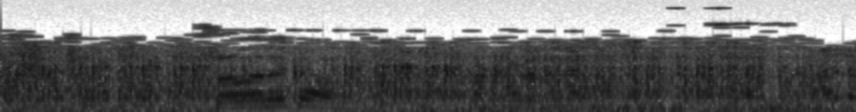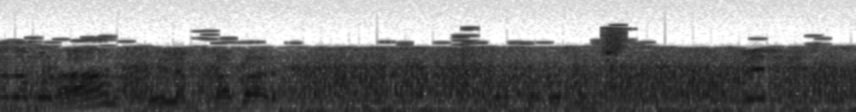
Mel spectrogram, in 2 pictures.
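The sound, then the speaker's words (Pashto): Cargo truck engines in Paktia idling and revving, a loud, continuous diesel rumble with knocking, while voices talk over it at points. “راپور د بارونکو موټرو په ژغ پیلېږي.”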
